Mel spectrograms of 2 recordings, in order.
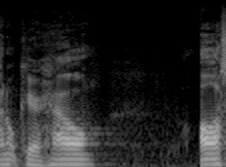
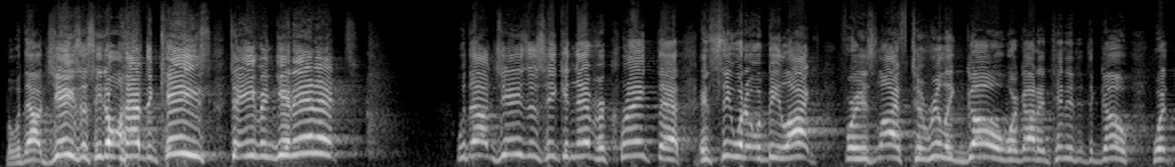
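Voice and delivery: shouted sermon climb, much higher and louder; full-force preaching; 13 dB louder than usual. Acted. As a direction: preach it hard to the congregation.

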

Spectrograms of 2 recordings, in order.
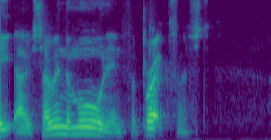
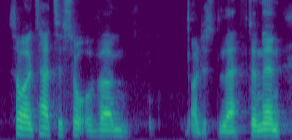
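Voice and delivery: usual speaking voice

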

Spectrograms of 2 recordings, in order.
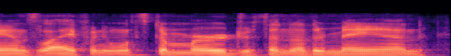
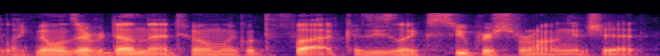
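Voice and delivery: usual speaking voice

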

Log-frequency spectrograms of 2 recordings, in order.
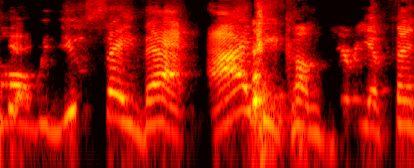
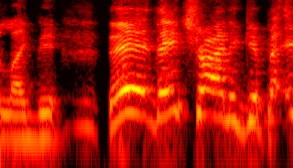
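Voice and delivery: normal talking voice

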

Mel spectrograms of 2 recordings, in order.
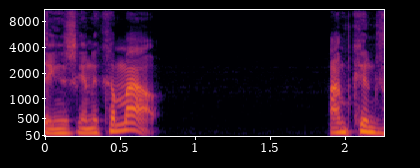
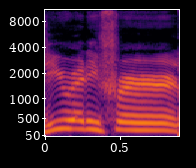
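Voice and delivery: higher, louder stage-host call; MC hyping the crowd; 8 semitones higher, 6 dB louder than usual. Retold or imitated. MC introducing the performer to the waiting audience, hyped call-out. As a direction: imitate an MC working up a crowd. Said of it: "I think the M C, like, says".

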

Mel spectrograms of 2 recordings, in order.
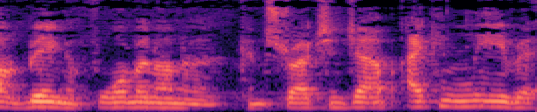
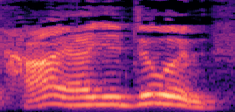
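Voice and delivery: friendly new guy; 6 semitones higher, 4 dB louder, slower than usual. Acted. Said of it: "this new guy is just like".

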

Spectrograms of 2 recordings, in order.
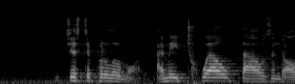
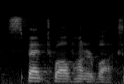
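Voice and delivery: ordinary delivery

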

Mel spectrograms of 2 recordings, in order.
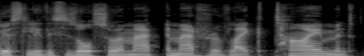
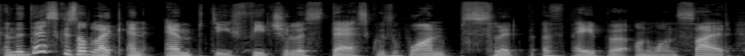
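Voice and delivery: ordinary talk, nothing marked

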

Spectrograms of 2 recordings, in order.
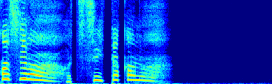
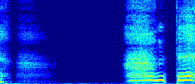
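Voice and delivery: ordinary talk, nothing marked

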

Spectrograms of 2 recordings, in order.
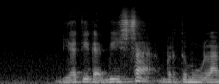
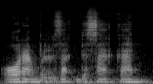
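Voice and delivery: ordinary talk

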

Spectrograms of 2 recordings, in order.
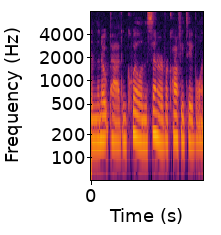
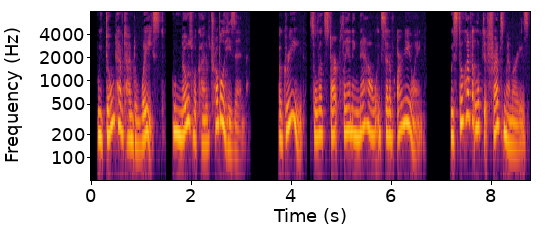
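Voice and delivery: forceful; 5 semitones higher, 4 dB louder than usual. A narrator's reading. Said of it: "Hermione suggested forcefully".

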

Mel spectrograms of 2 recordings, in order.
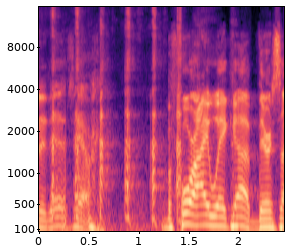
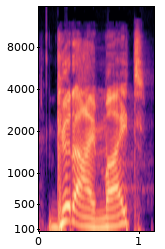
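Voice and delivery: Australian accent. Shown as a demonstration. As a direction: put on an Aussie accent. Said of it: "What does your Australian accent sound like?".

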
